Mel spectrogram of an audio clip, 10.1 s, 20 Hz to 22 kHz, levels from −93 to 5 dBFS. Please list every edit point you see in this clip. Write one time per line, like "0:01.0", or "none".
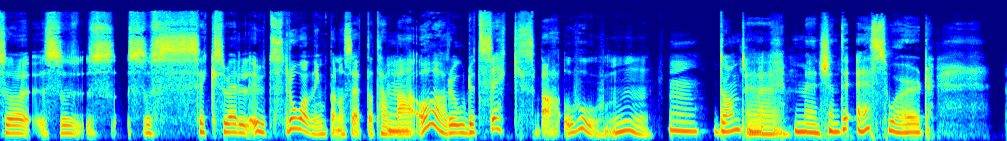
0:04.5

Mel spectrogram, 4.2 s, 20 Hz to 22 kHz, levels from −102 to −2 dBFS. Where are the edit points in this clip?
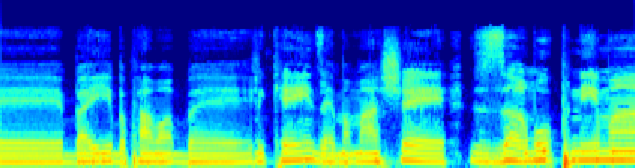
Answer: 0:01.7
0:02.1
0:03.0

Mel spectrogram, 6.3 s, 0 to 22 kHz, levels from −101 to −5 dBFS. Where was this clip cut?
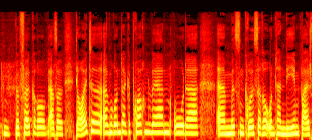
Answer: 0:01.5

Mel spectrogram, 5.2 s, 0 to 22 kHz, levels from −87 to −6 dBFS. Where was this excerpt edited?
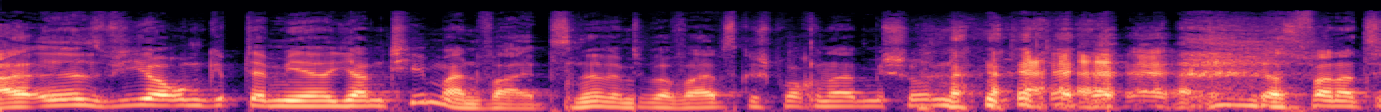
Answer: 0:02.4
0:03.3

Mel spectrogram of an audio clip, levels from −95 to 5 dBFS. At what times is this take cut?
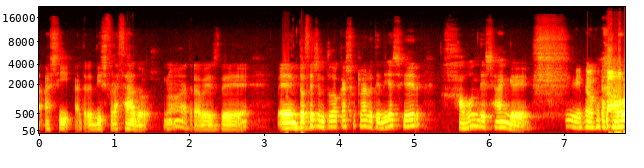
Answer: none

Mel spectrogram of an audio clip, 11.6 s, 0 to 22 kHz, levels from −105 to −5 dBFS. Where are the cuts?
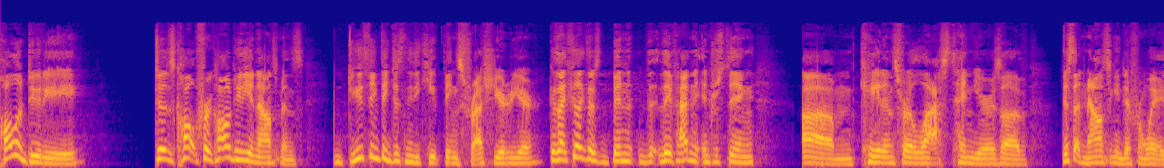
none

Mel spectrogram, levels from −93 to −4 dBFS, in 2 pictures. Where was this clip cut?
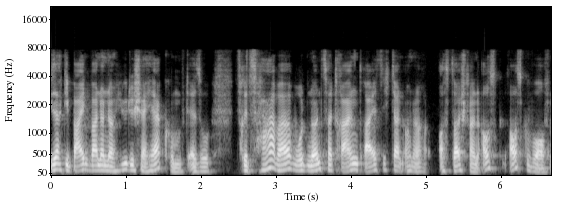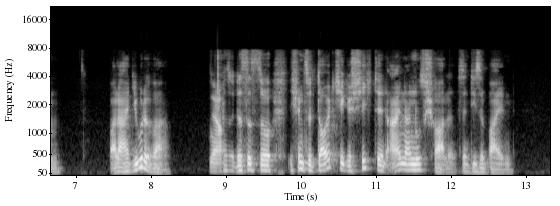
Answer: none

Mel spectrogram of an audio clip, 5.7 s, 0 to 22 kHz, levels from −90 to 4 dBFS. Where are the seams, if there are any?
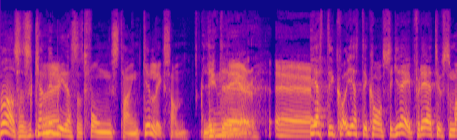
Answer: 0:01.0
0:02.4
0:03.9

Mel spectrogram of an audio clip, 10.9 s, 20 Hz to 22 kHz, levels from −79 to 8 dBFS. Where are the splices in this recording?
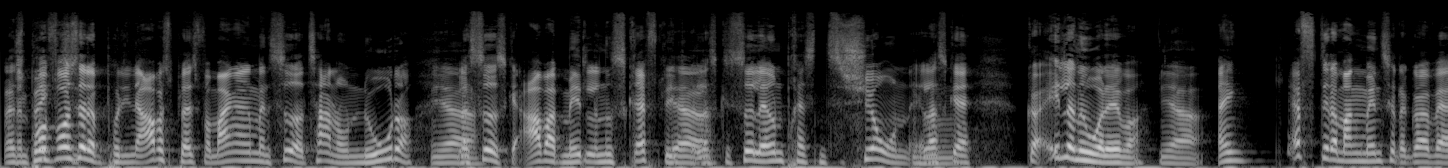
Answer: none

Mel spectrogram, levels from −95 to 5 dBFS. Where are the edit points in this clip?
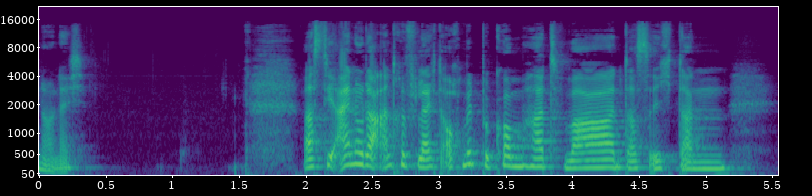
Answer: none

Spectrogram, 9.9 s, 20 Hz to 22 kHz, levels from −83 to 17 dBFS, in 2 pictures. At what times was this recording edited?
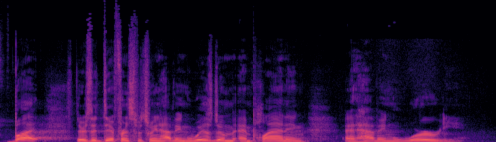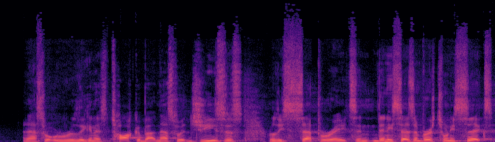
none

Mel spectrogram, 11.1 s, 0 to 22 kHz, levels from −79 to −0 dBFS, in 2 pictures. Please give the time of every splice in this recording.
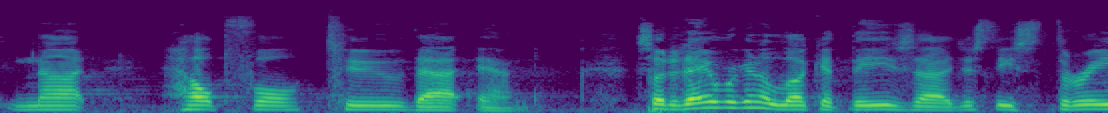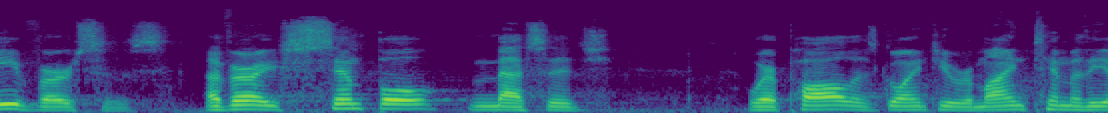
0:02.9
0:06.5

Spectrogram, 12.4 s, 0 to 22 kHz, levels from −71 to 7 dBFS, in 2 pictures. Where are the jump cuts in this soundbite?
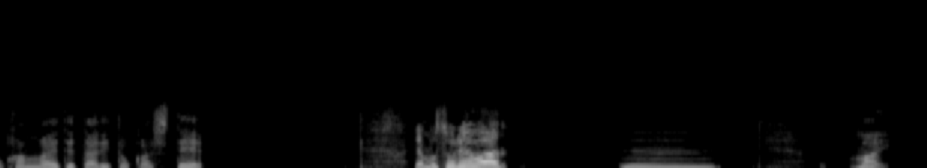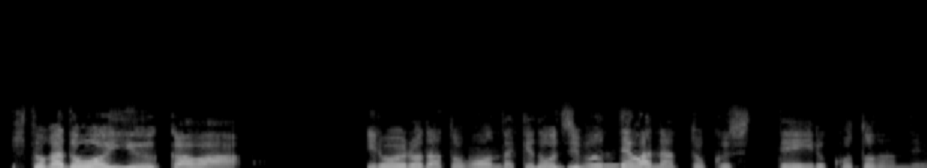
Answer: none

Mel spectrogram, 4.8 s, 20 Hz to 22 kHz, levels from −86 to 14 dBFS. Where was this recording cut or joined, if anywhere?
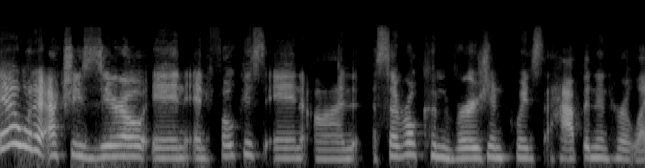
none

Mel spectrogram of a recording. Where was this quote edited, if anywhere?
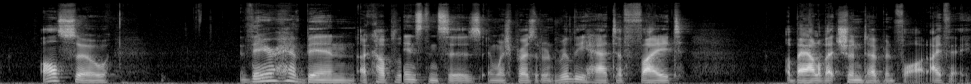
0:04.0
0:05.5

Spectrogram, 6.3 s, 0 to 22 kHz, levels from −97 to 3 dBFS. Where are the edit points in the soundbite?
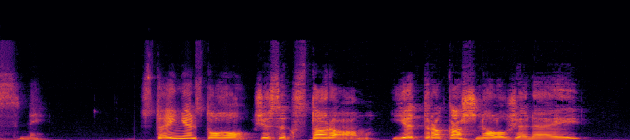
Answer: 0:02.0
0:02.9
0:03.8

